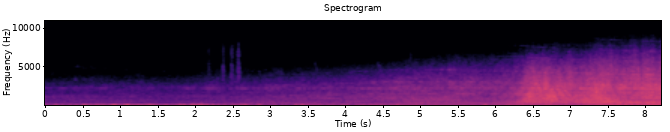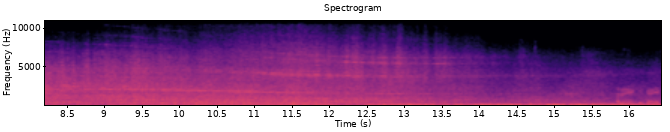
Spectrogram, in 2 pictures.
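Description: A fixed-wing airliner on the Tampa flight at Philadelphia airport rumbles steadily in the distance, its engine roar swelling into a louder, sustained wash of noise partway through, with a voice talking over it.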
